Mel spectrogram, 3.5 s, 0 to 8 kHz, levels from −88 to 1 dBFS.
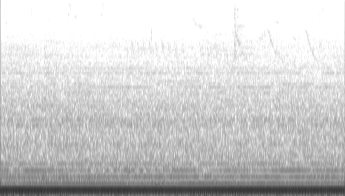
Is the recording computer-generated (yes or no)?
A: no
